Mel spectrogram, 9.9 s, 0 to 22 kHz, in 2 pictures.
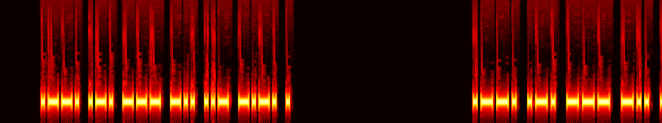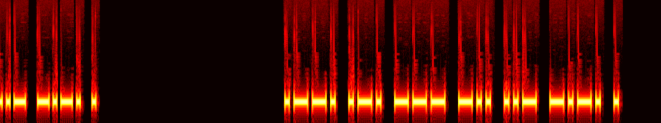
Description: Morse code, heard as a keyed tone, about 42 wpm, 700 Hz. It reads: PRODUCE PRODUCE PRODUCE
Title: Speed-Racing Top 500 Words 35wpm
